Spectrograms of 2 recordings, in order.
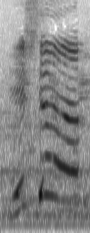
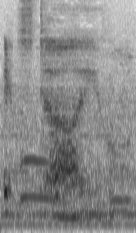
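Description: First: The voice sounds light and mild. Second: The voice sounds dark and menacing. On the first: The speaker calls it right. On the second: The speaker calls it wrong.

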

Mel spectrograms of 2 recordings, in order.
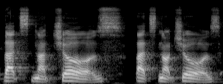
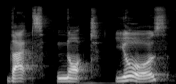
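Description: First: The words run together, sounding like 'nacho'. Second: The words are said separately and clearly. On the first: "if Americans speak quickly" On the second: "they want to say"

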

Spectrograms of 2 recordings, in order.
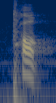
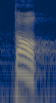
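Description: First: The first consonant is a strong aspirated t. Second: The first consonant is a soft unaspirated t. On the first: The speaker calls it right. "empujas el aire hacia afuera y abres de repente" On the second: The speaker calls it wrong. "no suena toc, toc es otra cosa"

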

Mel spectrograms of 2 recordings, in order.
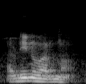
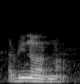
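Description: The two takes are said the same way.

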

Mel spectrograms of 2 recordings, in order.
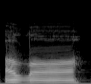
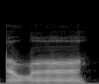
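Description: No difference in how they are said.

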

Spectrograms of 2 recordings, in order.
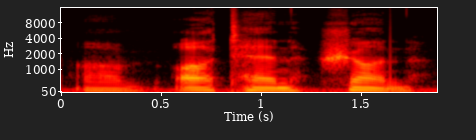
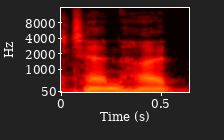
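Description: First: The command ends with a 'shun' sound. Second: The command ends with a 'hut' sound. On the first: This is the current form of the command. The speaker calls it right. "It's a ten shun is the command" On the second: This is the older way the command was given. The speaker calls it wrong. "it was just ten hut"

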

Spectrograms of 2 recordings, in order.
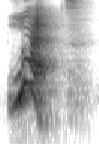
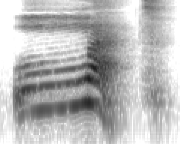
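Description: First: The word is said quickly, all at once. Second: The word is stretched out slowly, sound by sound. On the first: "Now say it in a snap" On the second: "Blend with me"

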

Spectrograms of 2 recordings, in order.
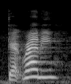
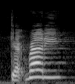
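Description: The two takes are said the same way.

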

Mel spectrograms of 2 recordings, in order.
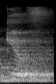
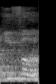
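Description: First: The final v is held with continuous airflow. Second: The final v is clipped with an added vowel. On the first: The speaker calls it right. "mình đọc là give" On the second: The speaker calls it wrong. "Mình không đọc là giver nhá"

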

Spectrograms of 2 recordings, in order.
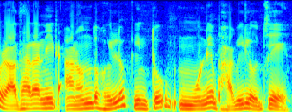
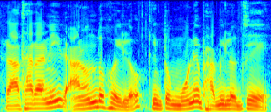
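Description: No difference in how they are said.

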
